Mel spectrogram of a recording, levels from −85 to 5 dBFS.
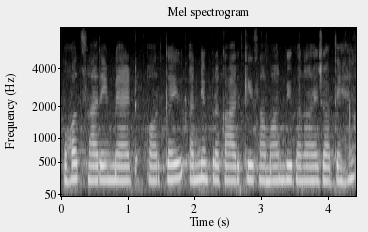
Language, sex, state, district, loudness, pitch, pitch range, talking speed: Hindi, female, Rajasthan, Bikaner, -16 LUFS, 220 Hz, 215-230 Hz, 175 wpm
